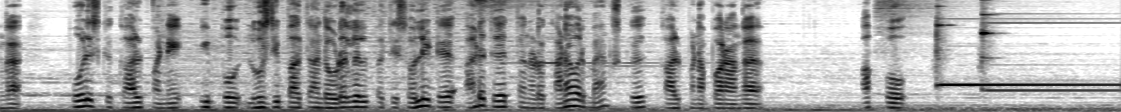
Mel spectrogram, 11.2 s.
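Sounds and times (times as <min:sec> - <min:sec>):
speech: 0:00.1 - 0:07.7, 0:08.6 - 0:09.2
doorbell ringing: 0:09.4 - 0:11.2.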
